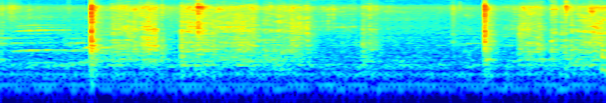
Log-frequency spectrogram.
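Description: Metal ladle stirring a thin tamarind chutney mixture in a metal kadai, scraping along the pan, with two sharp clinks of the ladle against the pan, about a second in and again near the end.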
